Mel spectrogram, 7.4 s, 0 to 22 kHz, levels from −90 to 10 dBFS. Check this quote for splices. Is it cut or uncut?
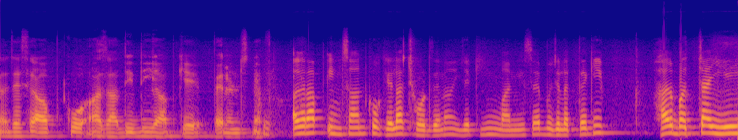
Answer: cut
